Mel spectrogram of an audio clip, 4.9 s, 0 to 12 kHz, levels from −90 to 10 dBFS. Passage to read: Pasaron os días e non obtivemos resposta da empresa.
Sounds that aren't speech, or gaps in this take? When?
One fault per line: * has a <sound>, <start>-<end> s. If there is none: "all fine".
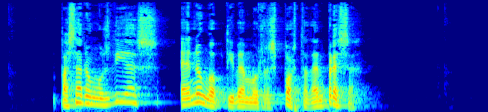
all fine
